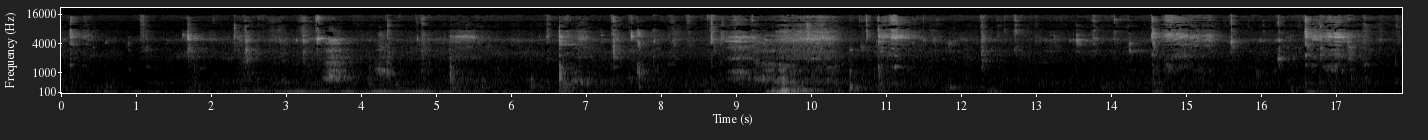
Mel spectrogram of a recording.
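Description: Metal forks clink against bowls.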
